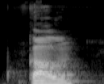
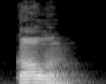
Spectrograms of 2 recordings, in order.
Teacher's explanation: bu sifət qalında vurğu düşür ının üstə. Feil olanda isə əmr şəklində düşəcək nəyin üstə? A-nın üzərinə.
